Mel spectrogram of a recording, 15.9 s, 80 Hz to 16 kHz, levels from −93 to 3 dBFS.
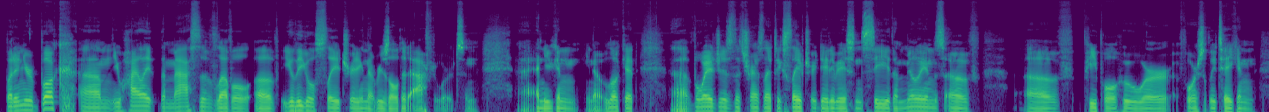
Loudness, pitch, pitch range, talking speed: -24 LUFS, 95 Hz, 85-105 Hz, 165 wpm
